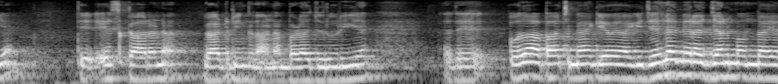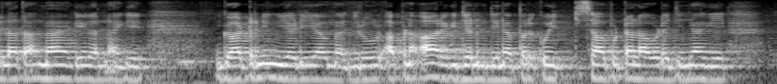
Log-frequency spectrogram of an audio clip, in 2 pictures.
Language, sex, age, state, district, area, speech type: Dogri, male, 18-30, Jammu and Kashmir, Udhampur, rural, spontaneous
